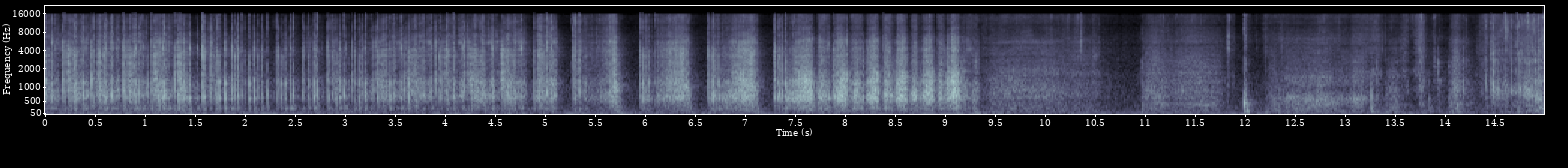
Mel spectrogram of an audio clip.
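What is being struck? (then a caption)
Cloth-bound hardcover books, paper page edges. Long nails rub and scratch the page edges and covers of a stack of red cloth-bound hardcover books. The scratching is a dense, raspy, bright texture, with brief pauses and softer, quieter rubbing after about nine seconds.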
